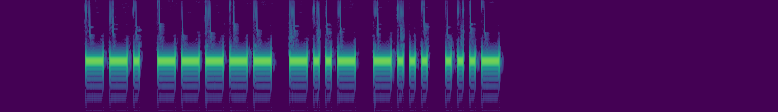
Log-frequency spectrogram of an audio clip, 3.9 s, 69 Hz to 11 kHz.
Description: Morse code, heard as a keyed tone, about 37 wpm, 700 Hz. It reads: G0XBV
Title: DXCC-100 Call Signs - 5 Characters - Repeated 3x - 40wpm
